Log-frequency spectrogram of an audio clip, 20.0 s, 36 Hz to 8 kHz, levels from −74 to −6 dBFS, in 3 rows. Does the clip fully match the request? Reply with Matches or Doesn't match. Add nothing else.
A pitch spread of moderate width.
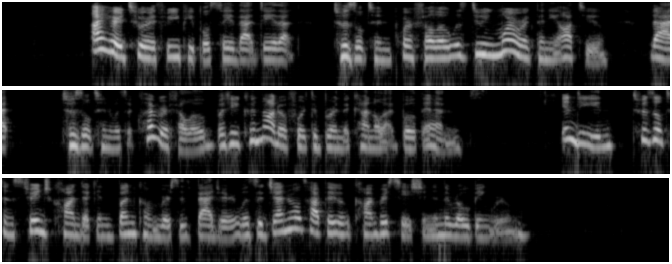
Matches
